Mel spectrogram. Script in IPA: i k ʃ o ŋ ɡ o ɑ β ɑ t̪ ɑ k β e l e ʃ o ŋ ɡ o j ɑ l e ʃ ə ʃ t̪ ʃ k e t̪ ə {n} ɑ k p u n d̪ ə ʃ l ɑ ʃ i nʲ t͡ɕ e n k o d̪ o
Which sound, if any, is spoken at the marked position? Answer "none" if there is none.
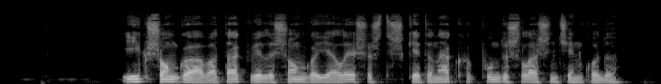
n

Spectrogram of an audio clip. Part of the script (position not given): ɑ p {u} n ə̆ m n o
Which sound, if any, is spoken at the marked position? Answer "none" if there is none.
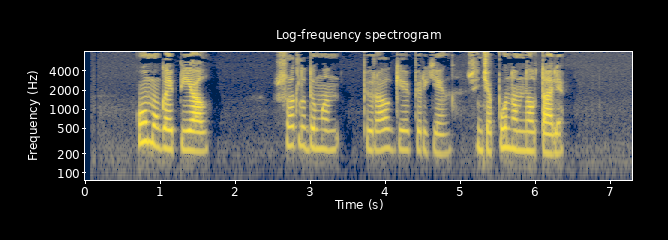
u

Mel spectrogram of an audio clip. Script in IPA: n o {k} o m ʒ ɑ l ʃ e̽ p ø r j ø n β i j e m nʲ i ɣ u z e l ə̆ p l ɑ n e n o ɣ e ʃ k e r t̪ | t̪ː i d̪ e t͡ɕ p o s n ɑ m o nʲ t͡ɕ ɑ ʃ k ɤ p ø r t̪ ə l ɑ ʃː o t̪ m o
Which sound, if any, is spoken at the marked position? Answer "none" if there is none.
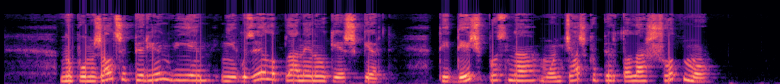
p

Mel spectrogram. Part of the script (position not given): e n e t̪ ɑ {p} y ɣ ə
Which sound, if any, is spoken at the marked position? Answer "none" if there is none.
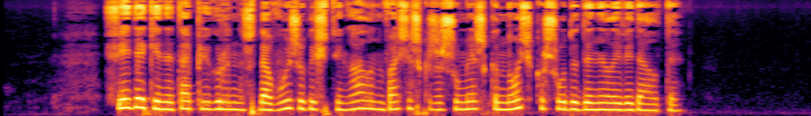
p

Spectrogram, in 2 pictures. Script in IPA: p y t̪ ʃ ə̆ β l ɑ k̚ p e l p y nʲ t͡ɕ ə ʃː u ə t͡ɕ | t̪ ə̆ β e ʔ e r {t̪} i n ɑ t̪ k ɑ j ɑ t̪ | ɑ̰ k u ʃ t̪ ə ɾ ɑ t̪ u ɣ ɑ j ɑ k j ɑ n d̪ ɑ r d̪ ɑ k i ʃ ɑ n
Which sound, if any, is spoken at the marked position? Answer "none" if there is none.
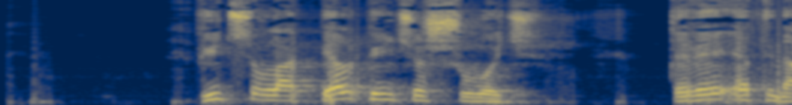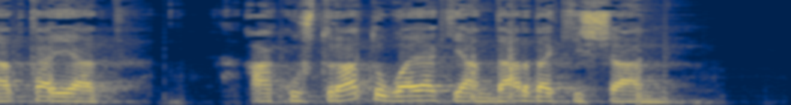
t̪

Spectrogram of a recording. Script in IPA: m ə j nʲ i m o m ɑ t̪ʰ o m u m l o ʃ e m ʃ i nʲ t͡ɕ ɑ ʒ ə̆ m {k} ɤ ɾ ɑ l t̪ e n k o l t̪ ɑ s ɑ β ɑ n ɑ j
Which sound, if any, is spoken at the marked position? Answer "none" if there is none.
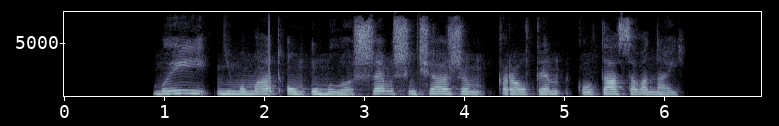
k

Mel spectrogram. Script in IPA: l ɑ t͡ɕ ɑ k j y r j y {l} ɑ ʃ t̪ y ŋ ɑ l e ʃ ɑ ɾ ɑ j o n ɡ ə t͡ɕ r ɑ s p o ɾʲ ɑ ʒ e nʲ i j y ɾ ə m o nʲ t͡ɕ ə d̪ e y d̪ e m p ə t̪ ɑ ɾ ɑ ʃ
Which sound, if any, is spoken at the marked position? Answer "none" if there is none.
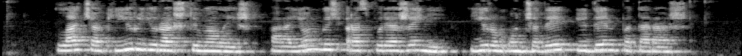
ɾ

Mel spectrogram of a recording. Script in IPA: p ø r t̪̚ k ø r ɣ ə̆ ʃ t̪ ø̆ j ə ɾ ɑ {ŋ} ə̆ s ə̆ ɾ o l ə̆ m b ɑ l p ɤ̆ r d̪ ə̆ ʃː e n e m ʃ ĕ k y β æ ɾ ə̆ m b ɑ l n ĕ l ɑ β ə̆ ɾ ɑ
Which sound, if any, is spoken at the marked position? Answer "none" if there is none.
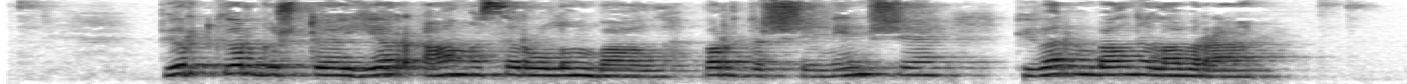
ŋ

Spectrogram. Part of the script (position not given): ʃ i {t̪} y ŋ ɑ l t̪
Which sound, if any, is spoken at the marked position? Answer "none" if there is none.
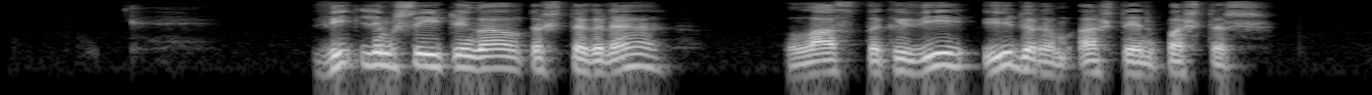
t̪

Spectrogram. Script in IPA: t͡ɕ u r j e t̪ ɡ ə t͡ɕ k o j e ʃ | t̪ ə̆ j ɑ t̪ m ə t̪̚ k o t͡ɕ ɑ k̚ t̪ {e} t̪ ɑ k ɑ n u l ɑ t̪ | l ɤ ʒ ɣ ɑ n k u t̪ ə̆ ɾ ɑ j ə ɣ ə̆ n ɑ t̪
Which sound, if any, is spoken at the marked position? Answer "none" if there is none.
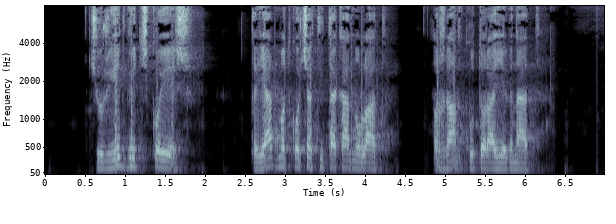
i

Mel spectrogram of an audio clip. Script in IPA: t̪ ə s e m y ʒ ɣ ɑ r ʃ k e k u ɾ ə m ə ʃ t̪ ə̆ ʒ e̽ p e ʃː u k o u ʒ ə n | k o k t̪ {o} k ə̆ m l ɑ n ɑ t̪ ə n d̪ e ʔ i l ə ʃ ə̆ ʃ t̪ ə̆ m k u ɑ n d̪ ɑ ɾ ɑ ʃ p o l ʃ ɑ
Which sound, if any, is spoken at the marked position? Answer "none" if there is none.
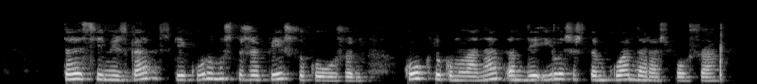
u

